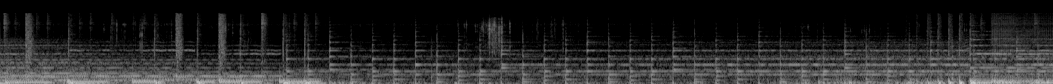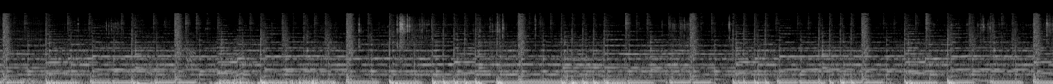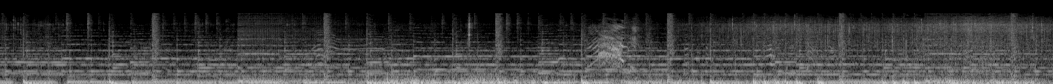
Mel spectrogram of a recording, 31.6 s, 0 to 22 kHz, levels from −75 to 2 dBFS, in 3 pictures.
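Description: No dropouts, glitches, clipping or timing errors turn up anywhere in the recording.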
